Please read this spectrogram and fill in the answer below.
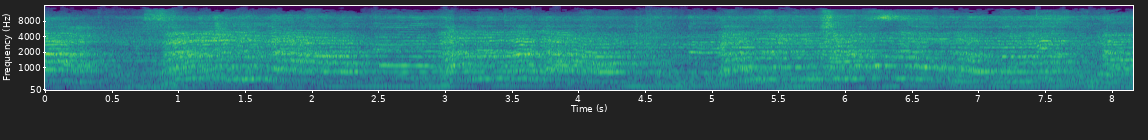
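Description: A group of young voices singing together, with instrumental accompaniment, in a stage musical number.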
